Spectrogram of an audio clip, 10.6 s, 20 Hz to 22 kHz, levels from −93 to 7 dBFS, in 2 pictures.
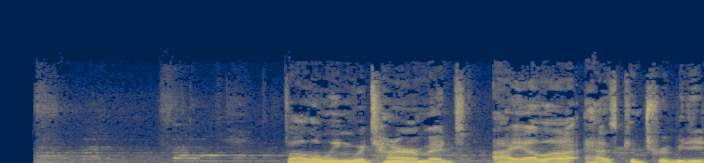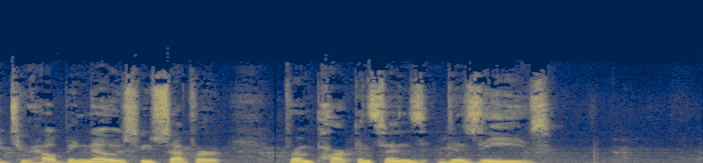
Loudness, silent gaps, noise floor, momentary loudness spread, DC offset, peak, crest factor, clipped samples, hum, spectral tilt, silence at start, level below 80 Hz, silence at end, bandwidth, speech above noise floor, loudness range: -14 LUFS; none; -50 dBFS; 10 LU; under 0.1%; -2 dBFS; 14 dB; under 0.1%; none; -5 dB/octave; 0.25 s; -50 dBFS; 1.15 s; 13 kHz; 36 dB; 3 LU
